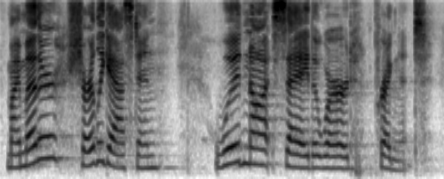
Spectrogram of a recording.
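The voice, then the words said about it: Southern American accent from Arkansas. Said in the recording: “My accent comes from Arkansas”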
